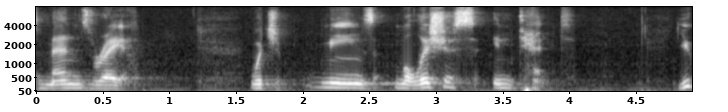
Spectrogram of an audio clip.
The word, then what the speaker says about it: mens rea: to butcher this, but I believe it's pronounced as mens rea, which means malicious intent.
